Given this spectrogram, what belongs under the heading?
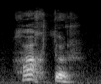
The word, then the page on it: xaxtur: Xyzyl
